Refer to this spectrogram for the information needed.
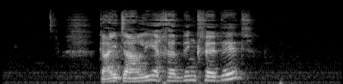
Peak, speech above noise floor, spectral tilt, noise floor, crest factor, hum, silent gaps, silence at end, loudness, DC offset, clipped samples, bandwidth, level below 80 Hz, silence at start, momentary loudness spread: -2 dBFS; 38 dB; -3 dB/octave; -56 dBFS; 20 dB; none; none; 0.9 s; -18 LUFS; under 0.1%; under 0.1%; 14 kHz; -54 dBFS; 0.65 s; 22 LU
